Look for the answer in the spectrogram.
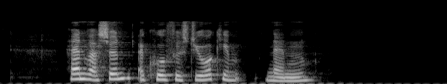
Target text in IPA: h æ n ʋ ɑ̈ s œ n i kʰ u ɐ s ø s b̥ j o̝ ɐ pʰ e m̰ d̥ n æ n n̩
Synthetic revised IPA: h æ n ʋ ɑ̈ s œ n æ kʰ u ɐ f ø s d̥ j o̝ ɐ kʰ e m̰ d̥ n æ n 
